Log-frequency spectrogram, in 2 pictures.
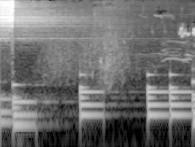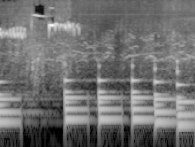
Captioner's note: water gently splashes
